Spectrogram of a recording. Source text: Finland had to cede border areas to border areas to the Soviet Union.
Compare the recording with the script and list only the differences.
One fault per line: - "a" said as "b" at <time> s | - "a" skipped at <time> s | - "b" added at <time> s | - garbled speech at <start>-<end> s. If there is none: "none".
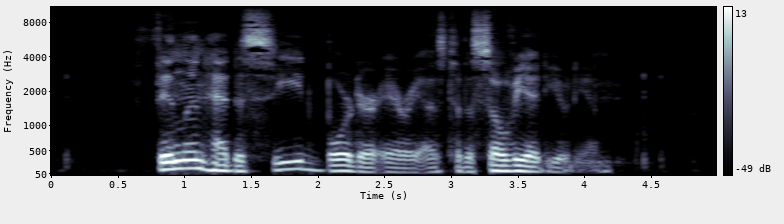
- "border areas to" skipped at 3.1 s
